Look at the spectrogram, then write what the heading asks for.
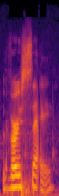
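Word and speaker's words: Versae: but without the c you say versace but if you take out the c try to pronounce that versace without the c four almost verse say verse verse say verse say is my real name so i was like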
